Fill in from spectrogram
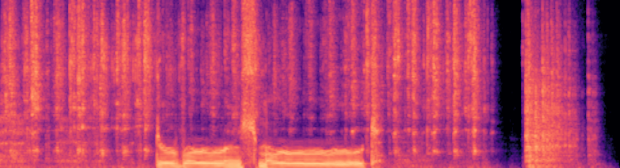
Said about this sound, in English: That's not one of the dice that I should be rolling there.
